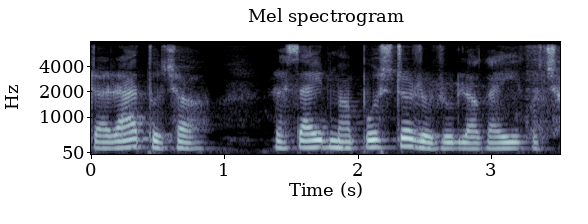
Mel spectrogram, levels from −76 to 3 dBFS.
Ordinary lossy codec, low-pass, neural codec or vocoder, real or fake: none; 7.2 kHz; none; real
